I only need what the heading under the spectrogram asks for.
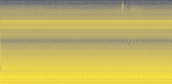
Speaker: The most common kind of noise guitarists come across is main's hum, which sounds like this.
